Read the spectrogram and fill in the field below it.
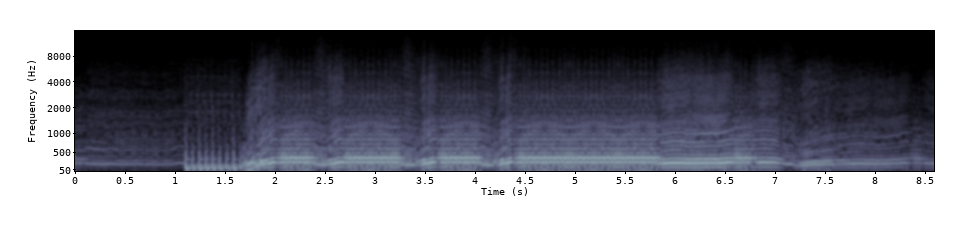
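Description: A motocross bike engine idles, then revs hard and loud as the bike launches away.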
